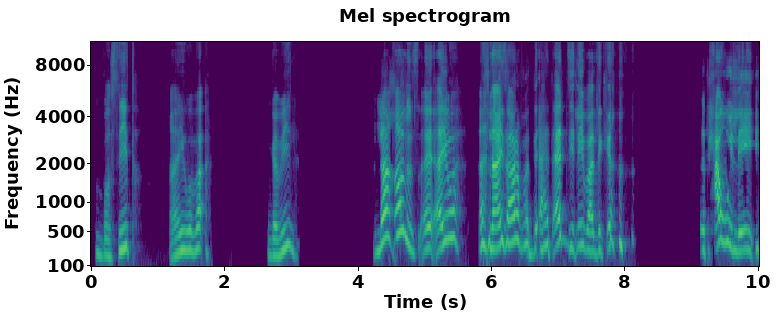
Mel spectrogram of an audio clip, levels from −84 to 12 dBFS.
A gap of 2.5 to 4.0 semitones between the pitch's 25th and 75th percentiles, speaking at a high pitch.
No: average, 5.2 semitones; very high, 275 Hz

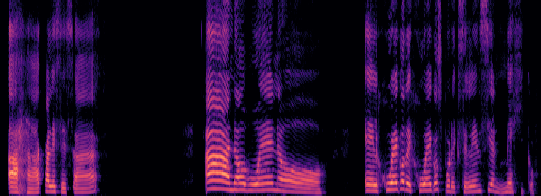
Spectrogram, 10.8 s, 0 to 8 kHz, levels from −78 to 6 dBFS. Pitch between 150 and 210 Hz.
No: high, 230 Hz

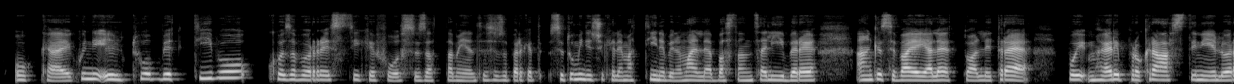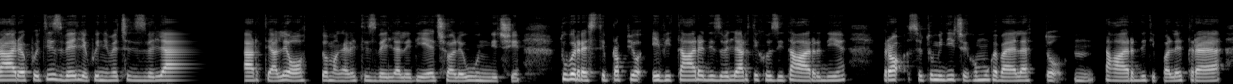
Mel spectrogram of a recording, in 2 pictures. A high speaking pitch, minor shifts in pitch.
Yes: high, 195 Hz; narrow, 2.2 semitones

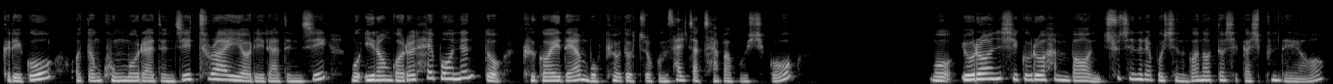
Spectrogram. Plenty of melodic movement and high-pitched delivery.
No: wide, 6.0 semitones; medium, 180 Hz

